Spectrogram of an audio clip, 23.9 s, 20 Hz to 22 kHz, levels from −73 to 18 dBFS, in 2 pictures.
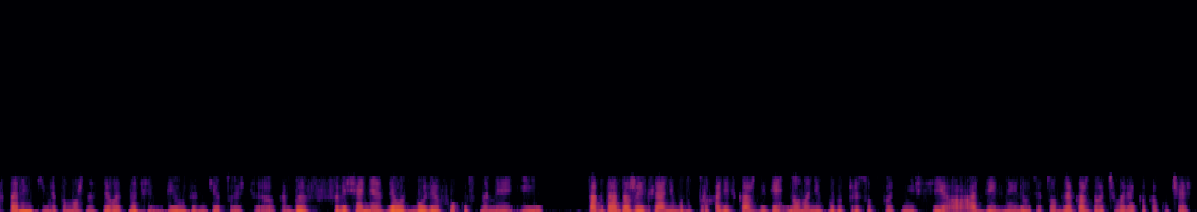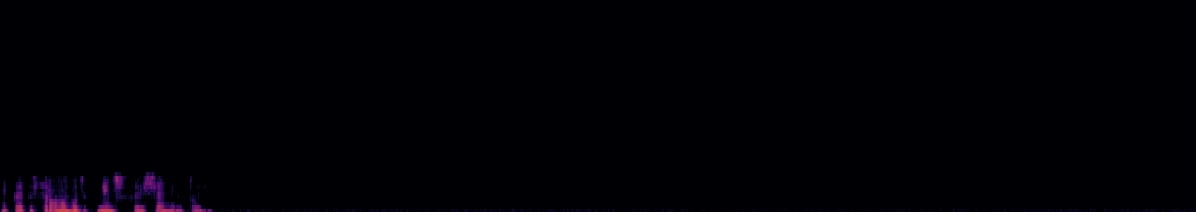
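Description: From start to finish the speech carries Speex codec damage, plainly audible as a hoarse, noisy grain, with the low-rate CELP coder starving the excitation of bits, which fits a bitrate around 11 kbps. Nothing survives above 3.8 kHz, so the sound is narrow and muffled. A spectrogram shows a hard ceiling at 3.8 kHz with blank space above, and harmonics below it look smeared and fuzzy instead of cleanly striped.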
